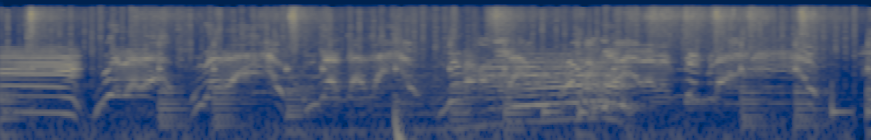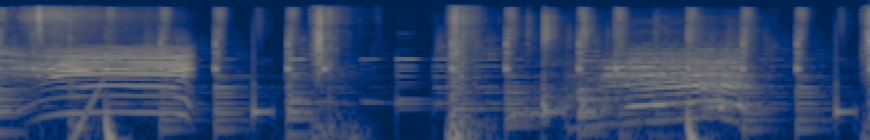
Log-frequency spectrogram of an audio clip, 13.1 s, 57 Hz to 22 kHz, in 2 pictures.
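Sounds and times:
faint clicks: 0.0 - 6.6
cow mooing: 0.0 - 8.0, 10.8 - 12.2.

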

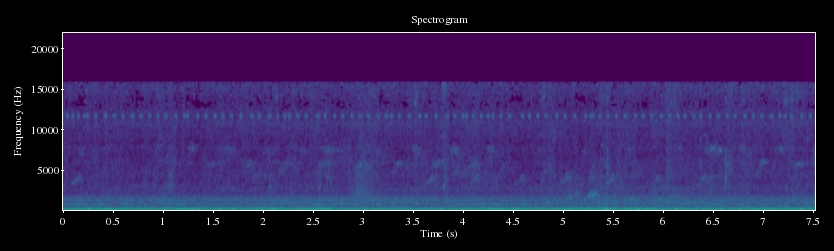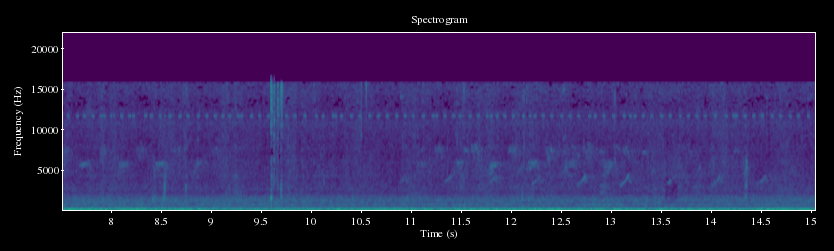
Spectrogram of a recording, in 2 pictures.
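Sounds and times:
faint distant voices: 0.6 - 7.7.

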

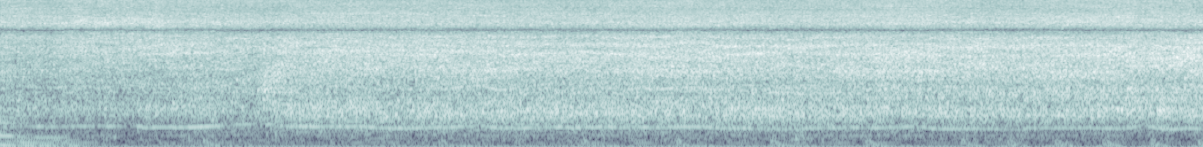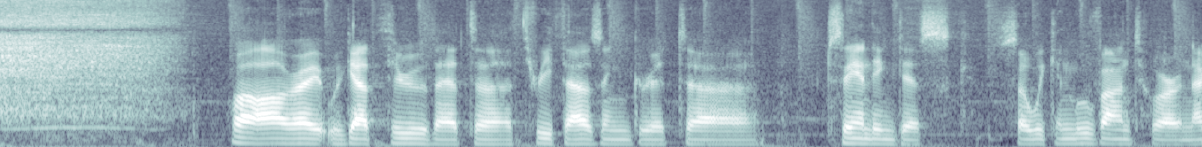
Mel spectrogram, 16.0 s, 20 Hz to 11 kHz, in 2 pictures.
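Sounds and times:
electric drill motor whine: 0.0 - 9.3.

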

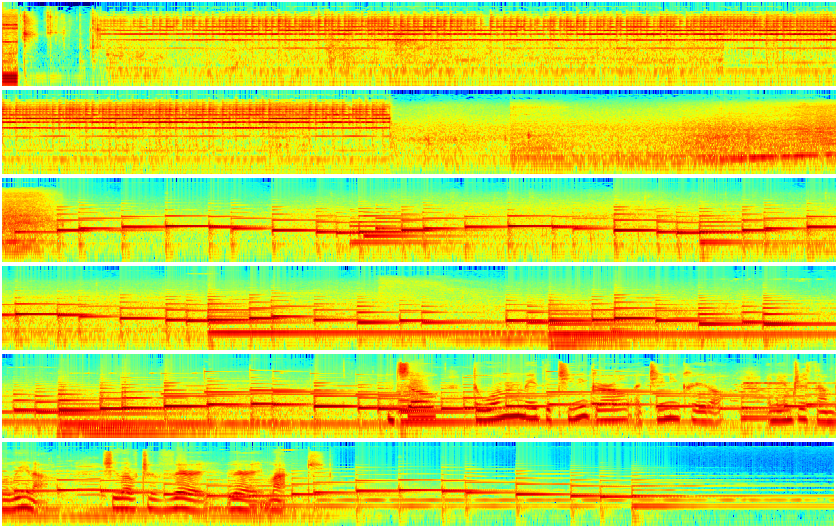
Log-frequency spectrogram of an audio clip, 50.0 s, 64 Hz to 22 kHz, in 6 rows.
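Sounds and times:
high-pitched whine: 0.0 - 0.2
piano music: 1.0 - 12.2, 16.3 - 50.0
subway train pulling out: 12.2 - 18.1, 18.9 - 38.0.

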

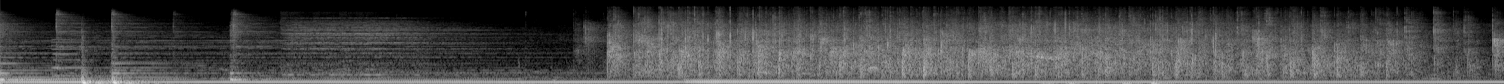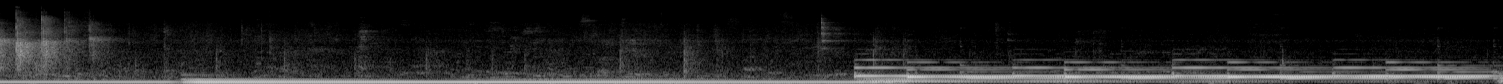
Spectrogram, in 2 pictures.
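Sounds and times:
audience applauding: 5.7 - 16.4.

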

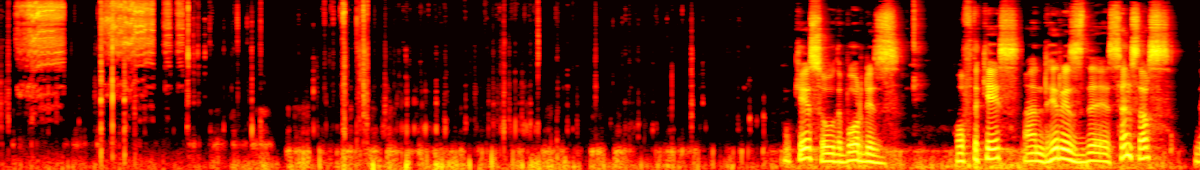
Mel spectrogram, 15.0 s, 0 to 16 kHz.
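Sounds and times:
small screws being removed: 0.0 - 3.1.

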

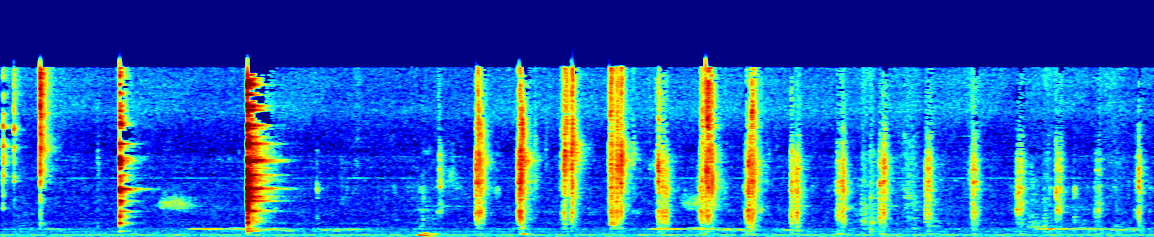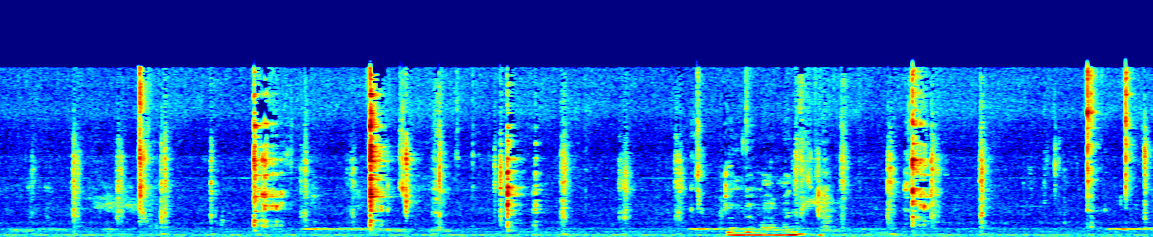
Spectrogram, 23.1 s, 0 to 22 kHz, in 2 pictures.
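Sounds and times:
low steady hum: 0.0 - 23.0
chewing with wet mouth clicks: 4.4 - 18.8, 19.6 - 23.0
spoon scraping on plate: 20.4 - 21.0.

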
